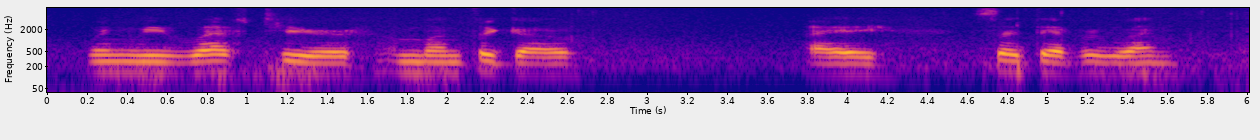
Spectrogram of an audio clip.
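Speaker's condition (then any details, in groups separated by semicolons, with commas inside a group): ALS; affects arms; progressing in arms, untreatable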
